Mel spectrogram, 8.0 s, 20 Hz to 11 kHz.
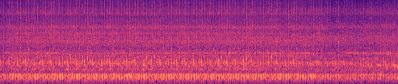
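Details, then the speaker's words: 2007 GMC Yukon 5.3 V8 after oil prime and first start: steady, even idle with no knocks, misses or surging; smooth and healthy. "is smooth as glass. It is so much better."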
